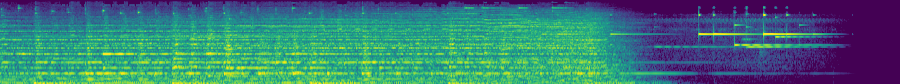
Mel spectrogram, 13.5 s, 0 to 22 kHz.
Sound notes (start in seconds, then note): 9.1 chimes ringing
